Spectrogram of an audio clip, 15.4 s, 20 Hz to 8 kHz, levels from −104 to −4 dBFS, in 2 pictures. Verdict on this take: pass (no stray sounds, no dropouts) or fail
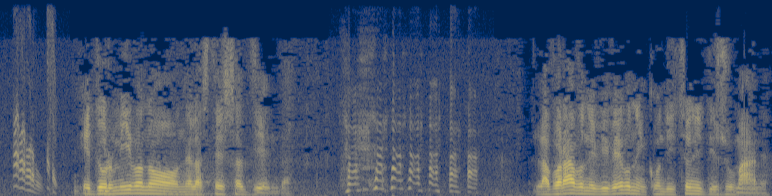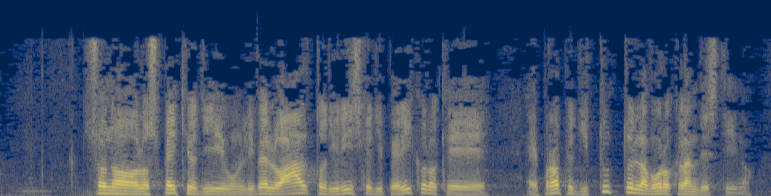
fail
